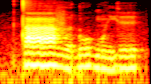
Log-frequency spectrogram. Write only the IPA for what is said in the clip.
t aː˧ v ə˨ ɗ o˧ ɡʷ ĩ˨ j e˧

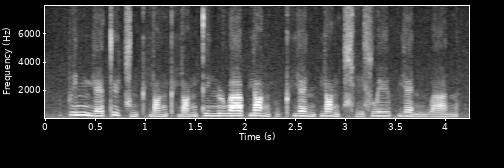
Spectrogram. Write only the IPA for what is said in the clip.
p i˥ n m j ɛ˧˥ t̪ y˥˩ t͡ɕ i˩ n pʰ j ɑ˧˥ ŋ pʰ j ɑ˧˥ ŋ t̪ i˥ n ɻ w ä˥ p j ɑ˥˩ ŋ p u˩ pʰ j ɛ˥˧ n p j ɑ˥˩ ŋ t͡ɕʰ i˨˩ s w e˥ ɪ̯ p j ɛ˥˩ n m w a˧˥ n

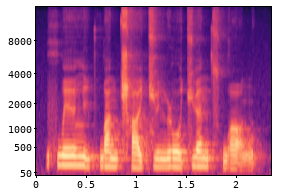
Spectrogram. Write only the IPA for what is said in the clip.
x w e˦ ɪ̯ l ḭ˨˩ pʰ w a˥˨ n ʈ͡ʂʰ a˨˦ ɪ̯ t͡ɕ y˨˦ n ɻ o˨˦ ʊ̯ t͡ɕ ɥ ɛ˥˨ n t͡sʰ w ɑ̰˨˩ ŋ

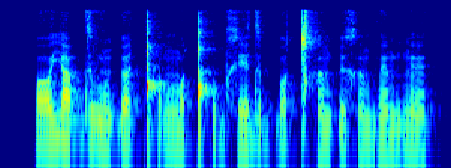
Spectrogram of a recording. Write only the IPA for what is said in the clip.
ɔ j a b d ɘ v ũ ɠ ɐ ǃʰ ɔ ŋ͡m ɔ ǃʰ u b x e d ɛ b ɠ ɔ ǀʰ ɐ̃ b ɗ ɨ x ɐ̃ b w ɛ̃ b ŋ ɛ̃

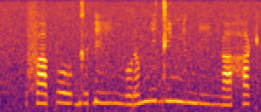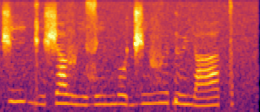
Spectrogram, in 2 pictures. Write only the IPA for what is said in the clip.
f a˧ p oː˦˨ ɡ ɨ˧ ɗ iː˧ ŋ o˨ ɾ ə˦ m i˦ d i˦ ɲ ɨ˧ ŋ iː˨ ŋ a˨ h a˧ k t͡ʃ iː˦ ɡ i˨ ʃ a˧ v i˨ z i˧ m o˦˨ d͡ʒ i˦ v ɨ˦ ɗ ɨ˧ j aː˨˦ t

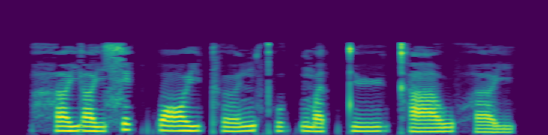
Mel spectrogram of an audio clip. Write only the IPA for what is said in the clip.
h ɐ˨ j ɐ˨ j s ɪ˥ k̚ p ɔː˧ j pʰ ɵ˨˥ n kʷʰ ɪ˨˥ k̚ m ɐ˨ t̚ t̪ yː˨˧ kʰ aː˨˧ w h ɐ˨˩ j

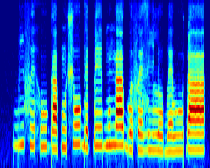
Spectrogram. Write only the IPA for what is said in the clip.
b i˨ f ɪ˨ h uː˨ ɡ a˨ p ũ˨ ʃ oː˦ ɡ ɛ˨ k͡p eː˦ b ũ˦ ŋ aː˦ ɡʷ ɛ˨ f ɛ˨ z i˨ l o˨ b ɛ˨ β u˨ ɗ aː˦

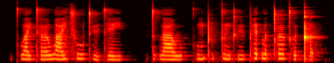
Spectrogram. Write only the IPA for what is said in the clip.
kʷʰ aː˨ j t̪ʰ œː˨˧ w aː˨˥ j t͡sʰ uː˧ t̪ʰ yː˨˩ t̪ʰ e˨ j | t̪ ɵ˨ t̚ l aː˨ w | kʷʰ ɐ˨˥ m pʰ ɪ˨˥ k̚ t̪ ɵ˨ n kʰ yː˨ pʰ ɛː˥ t̚ l ɐ˨ t̚ pʰ œː˥ kʰ ɵ˨˥ t̚ kʰ ɐ˨ t̚

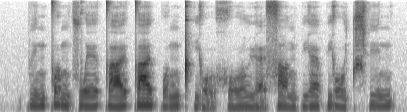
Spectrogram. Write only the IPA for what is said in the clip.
p i˧˥ n t̪ ɤ˥˩ ŋ s w e˧˥ ɪ̯ t̪ a˧˥ ɪ̯ t̪ a˥ ɪ̯ p ɤ˧˥ ŋ pʰ j o̰˨˩ ʊ̯ x o˧˥ ʊ̯ l ɥ ɛ̰˨˩ s ɑ˥˩ ŋ p j ɛ˥ p j o˥˩ ʊ̯ t͡ɕʰ i˥ n

